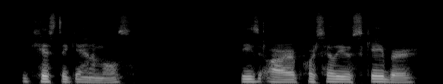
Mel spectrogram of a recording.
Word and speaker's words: leucistic: a real Fascination for lucis or listic as it's more correctly pronounced listic animals these are porcellio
